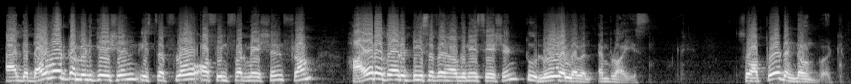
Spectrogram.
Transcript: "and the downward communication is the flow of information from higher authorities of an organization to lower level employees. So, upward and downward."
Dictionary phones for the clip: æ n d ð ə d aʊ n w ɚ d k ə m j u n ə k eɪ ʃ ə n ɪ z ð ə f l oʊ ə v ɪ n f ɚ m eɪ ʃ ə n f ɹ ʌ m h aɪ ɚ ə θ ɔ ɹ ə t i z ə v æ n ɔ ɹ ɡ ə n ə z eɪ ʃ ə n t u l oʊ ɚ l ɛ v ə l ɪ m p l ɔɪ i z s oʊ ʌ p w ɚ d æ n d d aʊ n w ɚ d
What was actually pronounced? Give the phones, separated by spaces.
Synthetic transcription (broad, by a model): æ n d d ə d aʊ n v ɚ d k ə m j u n ə k eɪ ʃ ə n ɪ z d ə f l oʊ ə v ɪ n f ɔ m eɪ ʃ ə n f ɹ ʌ m h aɪ ɚ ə t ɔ ɹ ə t i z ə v æ n ɔ ɹ ɡ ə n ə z eɪ ʃ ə n t u l oʊ ɚ l ɛ v ə l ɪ m p l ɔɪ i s s oʊ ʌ p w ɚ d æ n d d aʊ n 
